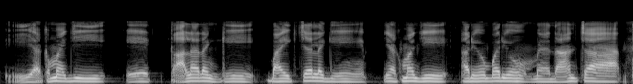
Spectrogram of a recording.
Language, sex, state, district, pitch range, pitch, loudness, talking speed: Garhwali, male, Uttarakhand, Tehri Garhwal, 130-150 Hz, 135 Hz, -18 LUFS, 140 wpm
